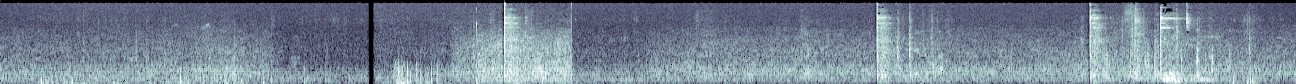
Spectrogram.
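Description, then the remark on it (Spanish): A few sharp metallic knocks from the knocker of a Holy Week procession float carrying a Christ figure ring out at spaced intervals, signalling the lifting of the float, over a busy outdoor crowd murmur with some wind rumble, followed by shuffling and movement. “Ahora vamos a escuchar la levanta.”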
